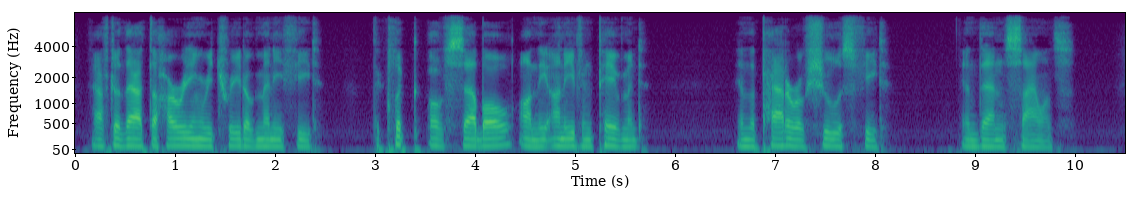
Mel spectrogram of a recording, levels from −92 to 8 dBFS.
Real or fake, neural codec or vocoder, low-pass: fake; autoencoder, 48 kHz, 32 numbers a frame, DAC-VAE, trained on Japanese speech; 7.2 kHz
